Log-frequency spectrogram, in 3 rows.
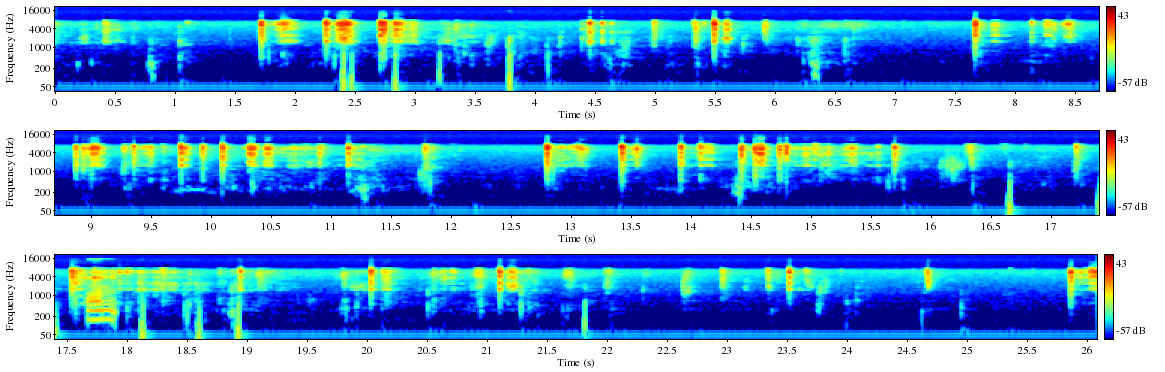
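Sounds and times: cutlery scraping a china plate: 1.7 - 3.1, 7.7 - 11.3, 12.8 - 15.8, 17.5 - 19.2, 19.8 - 21.4.

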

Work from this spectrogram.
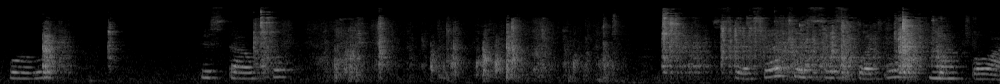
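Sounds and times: child's voice: 0.0 - 0.5, 2.0 - 3.0, 7.3 - 10.0
plastic toys rattling: 2.4 - 10.0.

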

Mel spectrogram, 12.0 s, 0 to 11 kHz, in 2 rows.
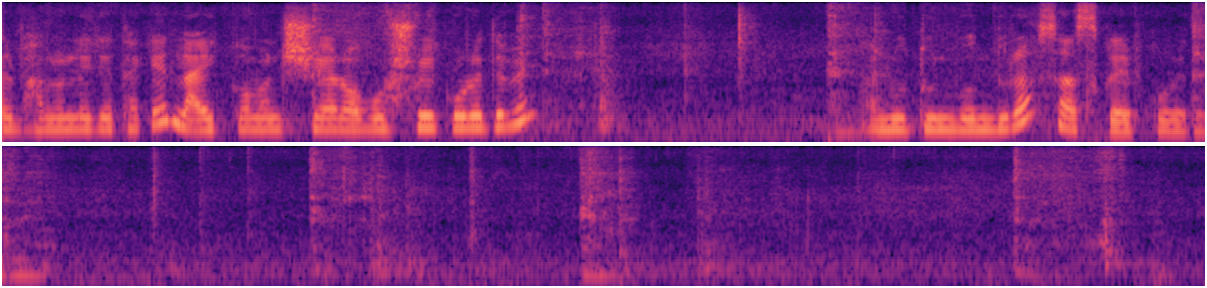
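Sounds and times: hot pan hissing: 0.0 - 12.0
metal spatula scraping pan: 1.5 - 3.1, 7.5 - 8.1, 11.0 - 11.8.

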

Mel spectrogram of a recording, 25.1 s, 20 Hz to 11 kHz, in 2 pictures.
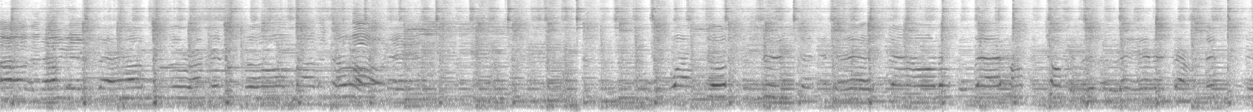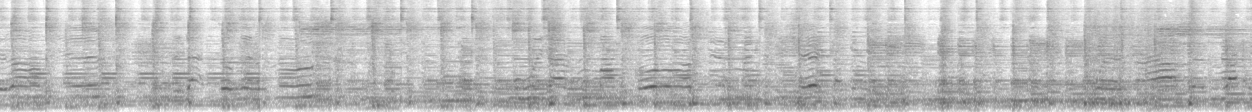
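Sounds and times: woman singing: 0.0 - 4.4, 6.5 - 15.9, 17.6 - 19.7, 20.4 - 21.3, 23.4 - 25.0
live rock band playing: 0.0 - 25.0.

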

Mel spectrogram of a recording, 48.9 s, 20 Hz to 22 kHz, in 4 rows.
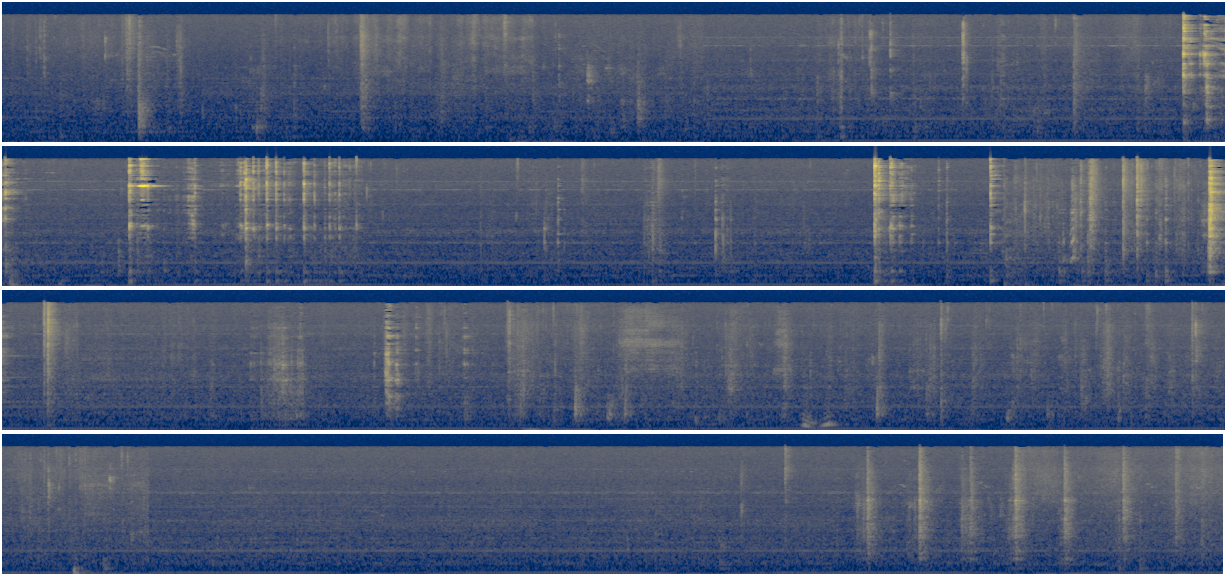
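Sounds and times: fork clinking and scraping plates: 11.8 - 12.4, 13.5 - 15.8, 21.0 - 21.4, 26.9 - 27.6.

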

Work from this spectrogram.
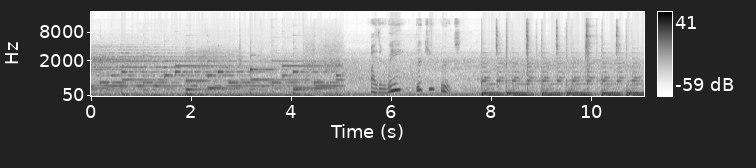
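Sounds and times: calm instrumental music: 0.0 - 5.1, 7.8 - 11.0
low steady rumble: 0.0 - 11.0.

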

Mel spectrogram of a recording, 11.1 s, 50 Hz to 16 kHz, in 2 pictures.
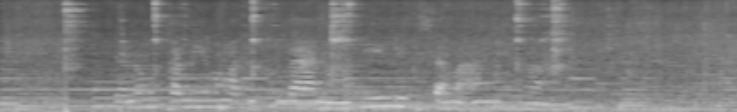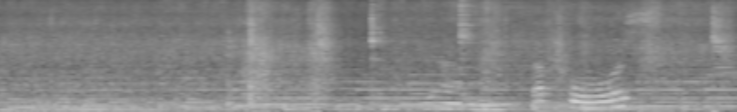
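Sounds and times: meat sizzling in a wok: 0.0 - 11.0
metal spatula scraping and stirring: 7.2 - 11.0.

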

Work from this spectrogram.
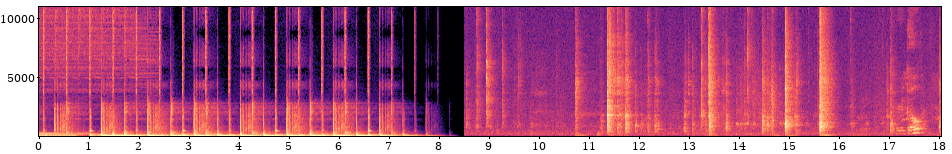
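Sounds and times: plastic bricks clicking together: 10.8 - 16.0.

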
